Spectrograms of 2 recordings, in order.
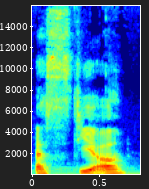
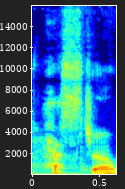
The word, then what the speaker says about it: Hestia: And Hestia would be pronounced Estia, not Hestia, which is what I tend to say.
